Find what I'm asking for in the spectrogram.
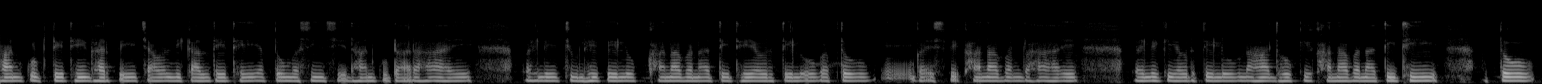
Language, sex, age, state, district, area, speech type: Hindi, female, 45-60, Uttar Pradesh, Jaunpur, rural, spontaneous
